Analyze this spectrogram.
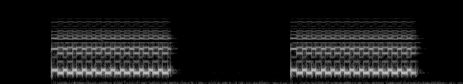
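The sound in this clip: A telephone rings twice before a call to a design office is answered, each ring a loud electronic trill lasting just over a second, separated by a short pause of near silence.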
